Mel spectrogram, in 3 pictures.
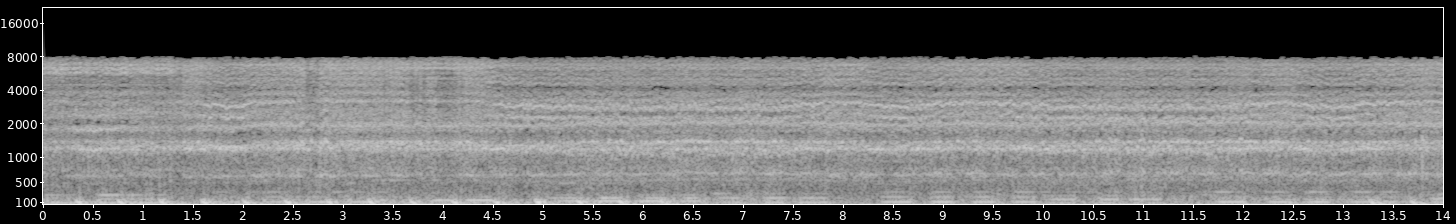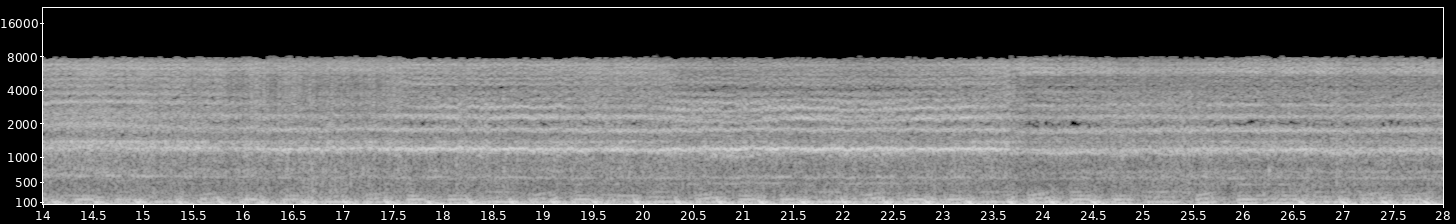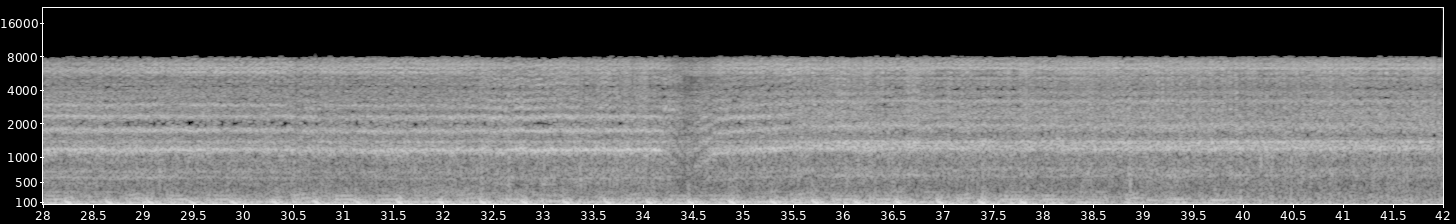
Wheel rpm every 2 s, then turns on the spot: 160, 170, 160, 160, 170, 160, 160, 160, 160, 150, 150, 150, 150, 150, 150, 150, 150, 150, 170, 170, 170.
none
